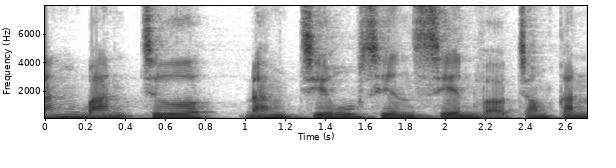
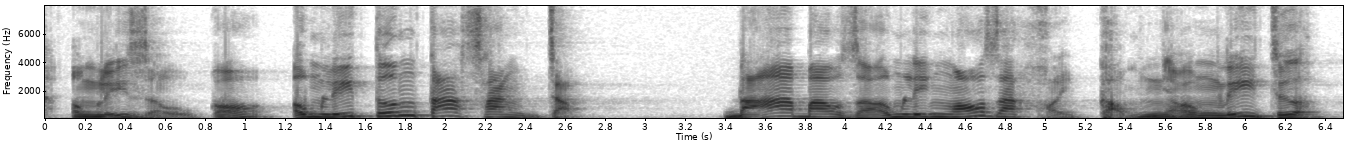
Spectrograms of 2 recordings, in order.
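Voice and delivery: higher, mocking, rising scorn; scornful rebuke; 10 semitones higher than usual. A narrator's reading. Angry old master mocking Lý Hương, a higher scornful lecture. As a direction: sneer at the rich man's pride. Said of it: "ông đã nổi giận".

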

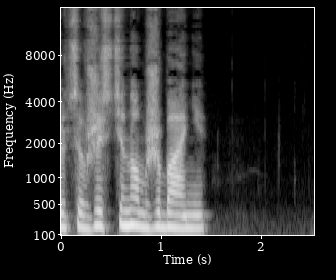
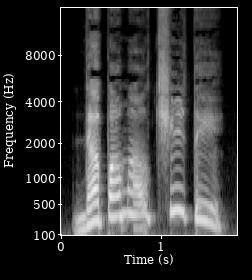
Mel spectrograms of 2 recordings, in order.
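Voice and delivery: shouted hush; 7 semitones higher than usual. A narrator's reading. Uncle behind silencing a reckless man, shouted. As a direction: call out high to shut him up. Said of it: "закричал из-за спины Егор".

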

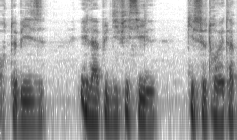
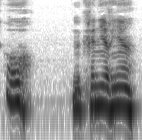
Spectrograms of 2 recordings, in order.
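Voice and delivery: une ironie amère, à peine marquée; mordant, un peu plus aigu; 7 semitones higher, 3 dB louder than usual. A narrator's reading. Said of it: "avec la plus amère ironie". (ironie amère légèrement jouée)

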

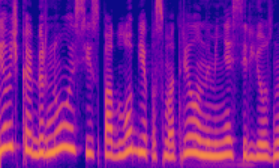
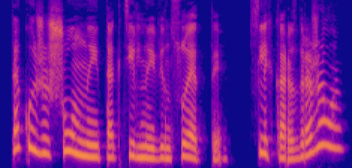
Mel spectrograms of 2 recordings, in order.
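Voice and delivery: usual speaking voice

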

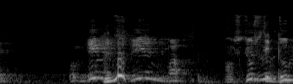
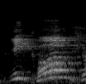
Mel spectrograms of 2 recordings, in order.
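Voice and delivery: higher call to the next room; 11 semitones higher, slower than usual. Acted. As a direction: call over to the players. Calling to card players.

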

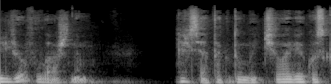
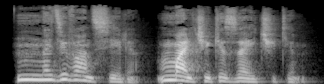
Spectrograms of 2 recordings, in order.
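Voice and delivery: raised, higher-pitched scolding order; angry; 4 semitones higher, 6 dB louder than usual. A narrator's reading. Angry woman orders both men onto the sofa, scolding. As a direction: order them about like naughty boys. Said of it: "Такая злая".

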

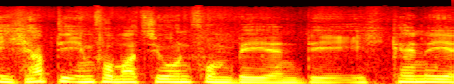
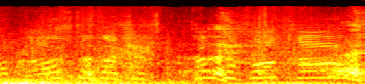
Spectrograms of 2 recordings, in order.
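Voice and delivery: frightened order from the shore; urgent shout; 14 semitones higher than usual. Acted. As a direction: yell at her to get out now. Ordering her out of the lake.

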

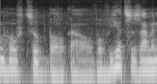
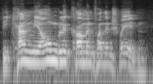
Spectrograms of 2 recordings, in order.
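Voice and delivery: empörte Abwehr; 8 semitones higher, 5 dB louder than usual. Acted. Wallenstein weist die Warnung zurück.

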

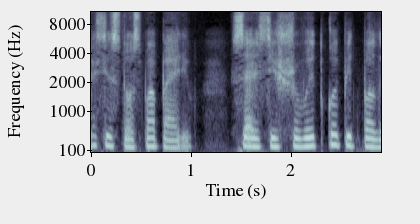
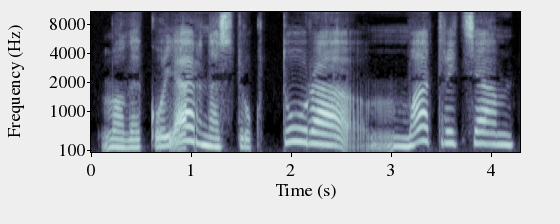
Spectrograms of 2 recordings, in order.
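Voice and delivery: very slow, louder, elongated vowels in СТРУКТУРА; slow, drawn-out musing; 4 semitones higher, 4 dB louder, slower than usual. A narrator's reading. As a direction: stretch МАТРИЦЯ out slowly and higher. Sleepy man straining to concentrate.

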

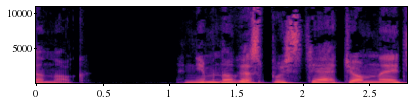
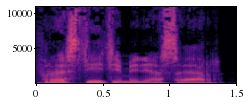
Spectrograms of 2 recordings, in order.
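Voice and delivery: near whisper; 7 semitones lower, 6 dB quieter than usual. A narrator's reading. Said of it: "прошептал Джеймс Вен".

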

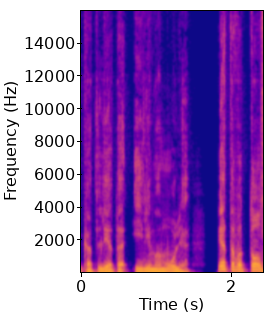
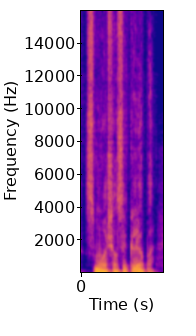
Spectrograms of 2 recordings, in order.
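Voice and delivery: ordinary delivery

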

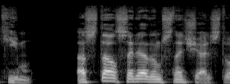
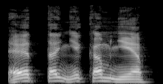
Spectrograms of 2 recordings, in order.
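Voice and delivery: slow, firm, a bit louder refusal; curt cutoff; 5 semitones higher, 6 dB louder, slower than usual. A narrator's reading. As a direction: cut her off flatly. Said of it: "отрезал председатель". (отрезал сухо)

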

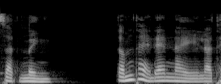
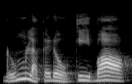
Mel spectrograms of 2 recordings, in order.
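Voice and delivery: scornful sneer. Acted. Husband sneers at stingy relative.

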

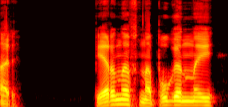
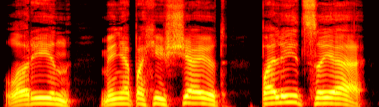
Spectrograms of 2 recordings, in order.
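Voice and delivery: high, loud, drawn-out wail; wailing cry for help; 10 semitones higher, 5 dB louder, slower than usual. A narrator's reading. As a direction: cry out slowly to be rescued. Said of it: "и возопил".

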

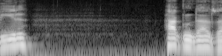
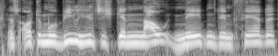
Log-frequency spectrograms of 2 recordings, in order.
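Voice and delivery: ordinary talk

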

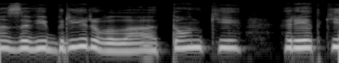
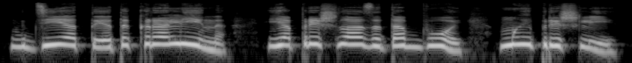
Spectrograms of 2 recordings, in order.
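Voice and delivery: raised, urgent searching call; 5 semitones higher, 4 dB louder than usual. A narrator's reading. Heroine searches for captive friend, urgent calling. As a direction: call through the house to find someone. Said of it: "крикнула я".

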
